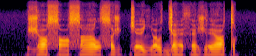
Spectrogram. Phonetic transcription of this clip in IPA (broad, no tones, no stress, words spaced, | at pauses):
ʒɜ sˤɜ sˤɛːlˠsˤɘʒ cɛ ʎɜlˠɟæθæʒ ɛːtˤ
